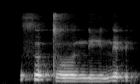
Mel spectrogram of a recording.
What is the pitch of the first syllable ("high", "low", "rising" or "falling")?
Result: high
